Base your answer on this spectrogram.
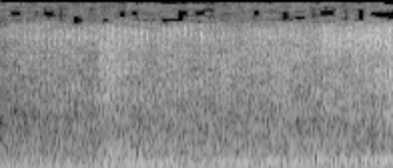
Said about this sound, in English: Go-karts. Dirt track and go-karts. Here in the McLean County Expo Center.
